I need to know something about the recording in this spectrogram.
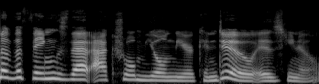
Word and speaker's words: Mjölnir: No, I can actually pronounce Muolnir, but it was nicknamed Miumu in Thor in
